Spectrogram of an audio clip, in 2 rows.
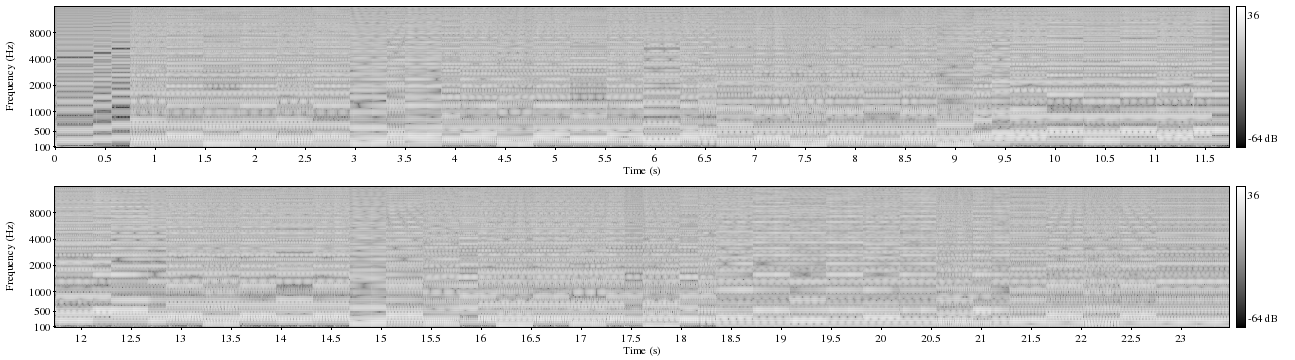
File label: MOS6581R3, sid; Quiz-Master v3 8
